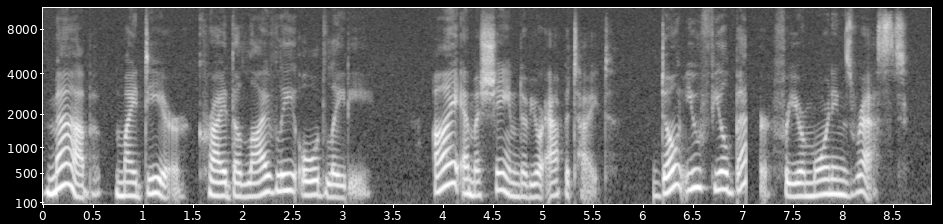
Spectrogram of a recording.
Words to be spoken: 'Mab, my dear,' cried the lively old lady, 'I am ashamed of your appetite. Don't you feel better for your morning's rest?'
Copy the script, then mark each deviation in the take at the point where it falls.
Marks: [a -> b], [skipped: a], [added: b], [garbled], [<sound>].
'Mab, my dear,' cried the lively old lady, 'I am ashamed of your appetite. Don't you feel better [dropout] for your morning's rest?'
